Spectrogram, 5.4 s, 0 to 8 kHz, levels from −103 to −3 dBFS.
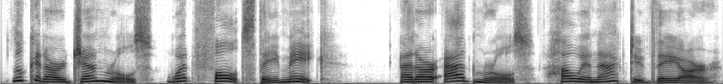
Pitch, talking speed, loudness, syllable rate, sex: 225 Hz, 165 wpm, -16 LUFS, 5.2 syllables/s, female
